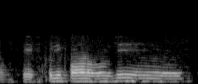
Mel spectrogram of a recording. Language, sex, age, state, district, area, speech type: Odia, male, 45-60, Odisha, Sambalpur, rural, conversation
